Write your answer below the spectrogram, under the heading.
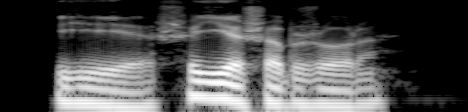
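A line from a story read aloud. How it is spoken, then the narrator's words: Tender cooing. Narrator (Russian): ласково заворковал Робинтон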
